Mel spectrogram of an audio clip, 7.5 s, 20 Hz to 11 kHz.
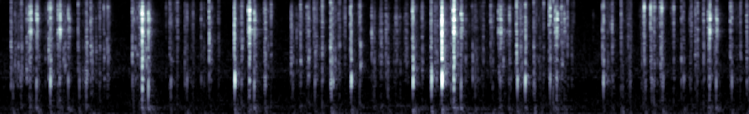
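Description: Both hands type continuously with their fingertips on a Razer Huntsman Mini, a compact 60% mechanical keyboard with a white plastic case, white plastic keycaps, lubed silent switches and pink/red backlighting. A steady stream of soft, muted plastic clicks and thocks follows, each dry and quickly cut off, with a few sharper, louder taps standing out midway.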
